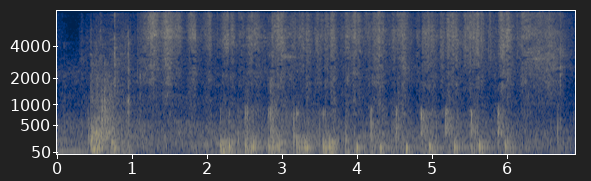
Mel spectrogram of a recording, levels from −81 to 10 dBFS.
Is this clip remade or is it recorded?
remade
